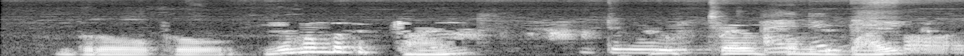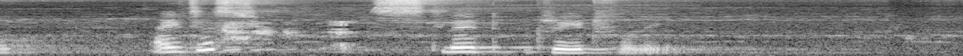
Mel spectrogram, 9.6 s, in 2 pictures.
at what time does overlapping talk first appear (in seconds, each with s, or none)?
3.2 s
